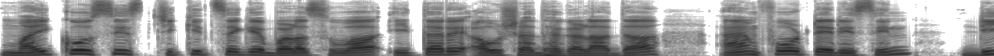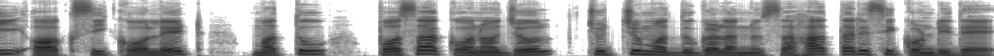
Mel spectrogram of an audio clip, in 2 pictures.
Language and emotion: Kannada, neutral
